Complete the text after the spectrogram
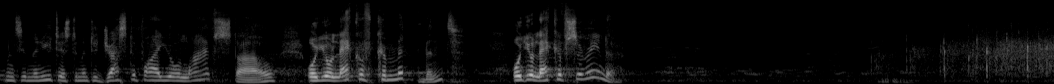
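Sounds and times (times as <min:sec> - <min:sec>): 
speech: 0:00.0 - 0:06.3
audience clapping: 0:08.7 - 0:10.5.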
